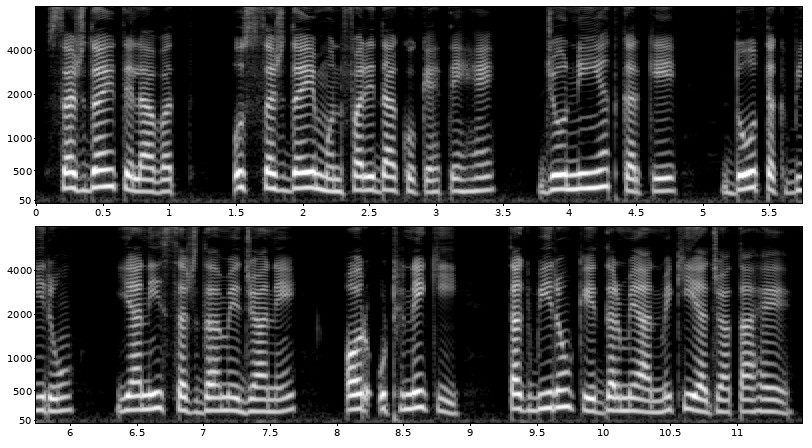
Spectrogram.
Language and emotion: Urdu, neutral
